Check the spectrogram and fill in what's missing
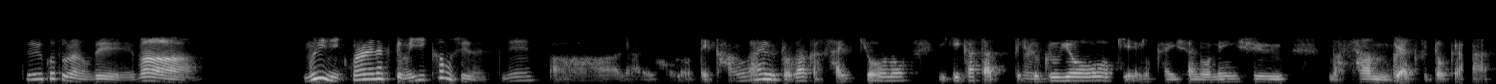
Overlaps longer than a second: none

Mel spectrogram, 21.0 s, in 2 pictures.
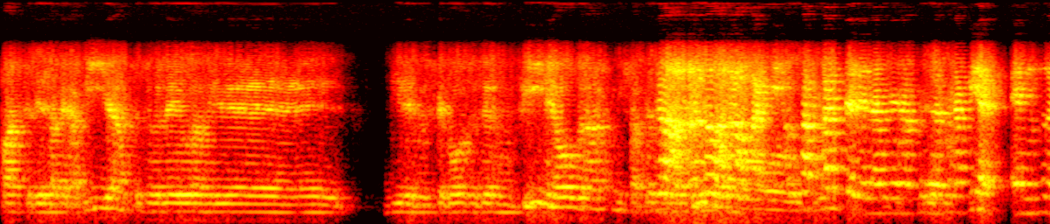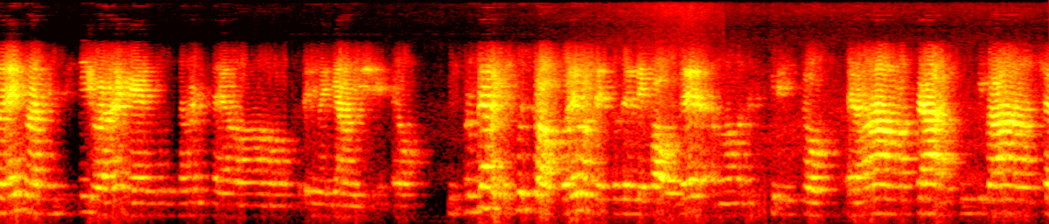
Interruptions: present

